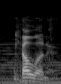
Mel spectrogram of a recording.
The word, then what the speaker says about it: Kelenic: Kelenic. Well, Kelenic. I always know it's a hard K. – No, I mean it's the Kelenic, first syllable.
